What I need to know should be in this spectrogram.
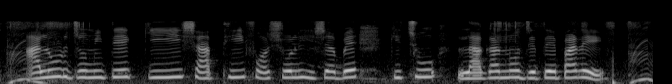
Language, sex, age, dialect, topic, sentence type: Bengali, male, 18-24, Rajbangshi, agriculture, question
